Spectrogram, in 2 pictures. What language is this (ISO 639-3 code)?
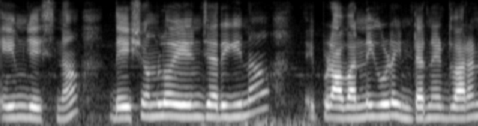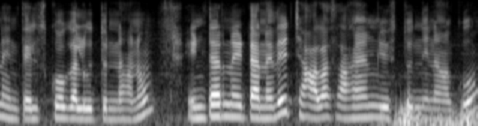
tel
